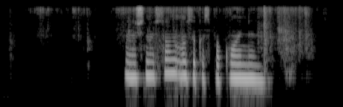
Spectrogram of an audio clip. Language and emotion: Russian, neutral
